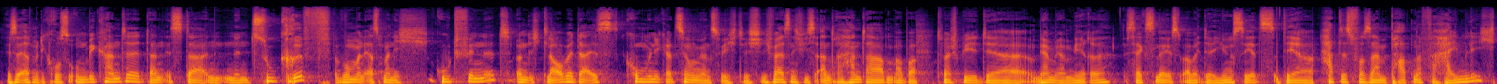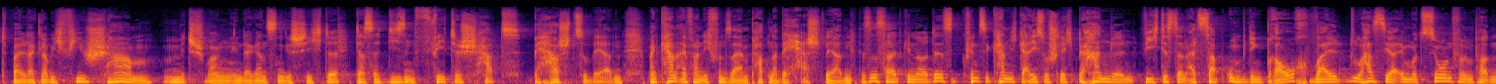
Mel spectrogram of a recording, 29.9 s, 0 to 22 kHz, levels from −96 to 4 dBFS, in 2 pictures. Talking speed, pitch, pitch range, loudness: 220 wpm, 110 Hz, 100-125 Hz, -19 LUFS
